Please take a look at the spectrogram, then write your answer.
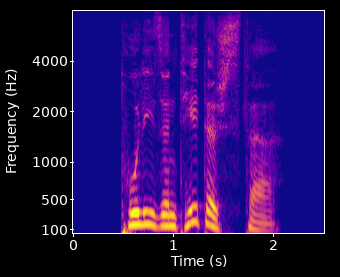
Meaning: inflection of polysynthetisch: 1. strong/mixed nominative masculine singular superlative degree 2. strong genitive/dative feminine singular superlative degree
- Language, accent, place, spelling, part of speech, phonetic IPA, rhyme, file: German, Germany, Berlin, polysynthetischster, adjective, [polizʏnˈteːtɪʃstɐ], -eːtɪʃstɐ, De-polysynthetischster.ogg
